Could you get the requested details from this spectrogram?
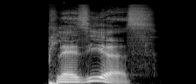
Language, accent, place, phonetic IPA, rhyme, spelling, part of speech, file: German, Germany, Berlin, [ˌplɛˈziːɐ̯s], -iːɐ̯s, Pläsiers, noun, De-Pläsiers.ogg
- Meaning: genitive singular of Pläsier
